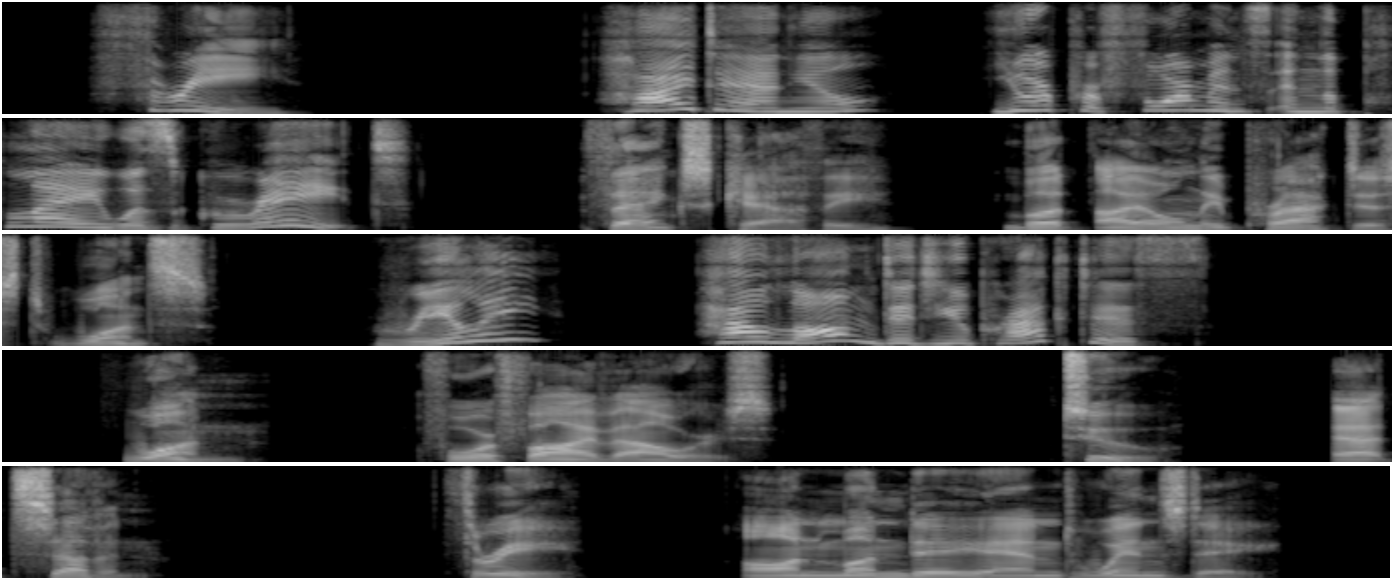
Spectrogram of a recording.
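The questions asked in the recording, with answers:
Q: Really? How long did you practice?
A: 1: For 5 hours.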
